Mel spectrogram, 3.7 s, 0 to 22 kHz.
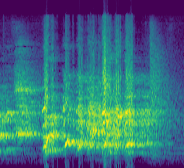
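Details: Dogs barking on 18 July 2016 make a loud, rough chorus of overlapping barks, roughly two a second. The barks blur together over a steady noisy background before tailing off.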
